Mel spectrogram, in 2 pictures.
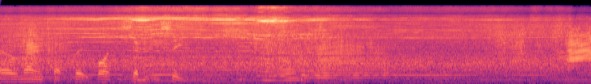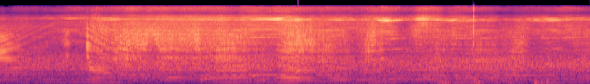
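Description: A small model aircraft engine whines high overhead, rising and falling in pitch.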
